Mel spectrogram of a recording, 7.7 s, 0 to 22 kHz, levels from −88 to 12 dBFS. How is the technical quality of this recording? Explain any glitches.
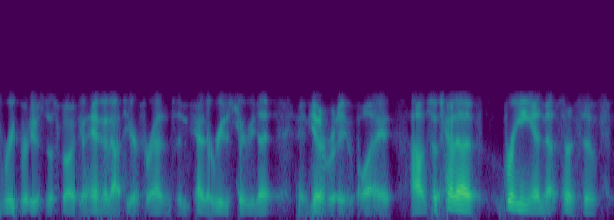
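Technical quality is poor: the speech has been through a Codec 2 vocoder throughout, and the damage is heavy. The decoder rebuilds speech from pitch, voicing and spectral-envelope parameters using sine waves, so it sounds robotic and buzzy, band-limited to roughly 250 Hz to 3.4 kHz, consistent with a 1.3 kbit/s mode.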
